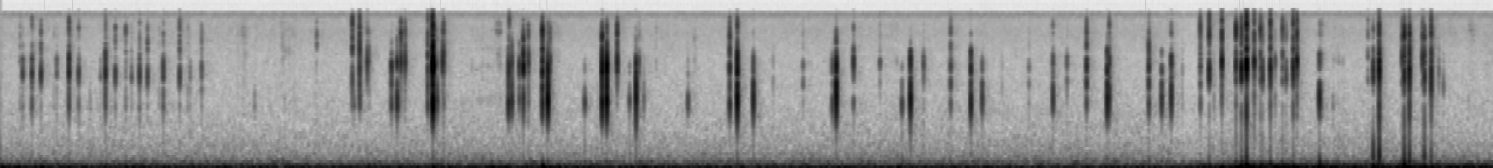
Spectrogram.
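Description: A small, round, white plastic tub of zinc ointment, filled and lidded, has its lid and sides tapped and scratched with long coral nails. Quick, bright clicks and crisp scratching come in scattered bursts over a steady low hum. Each tap dies away almost instantly, and the whole clip stays quiet.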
